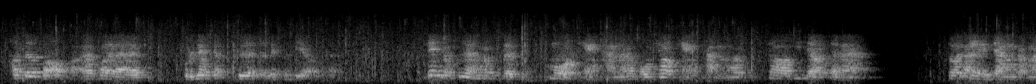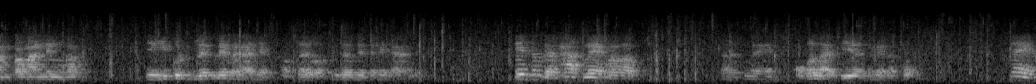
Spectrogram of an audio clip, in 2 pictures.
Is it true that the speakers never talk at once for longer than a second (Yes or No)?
Yes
